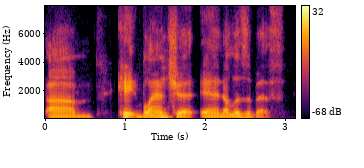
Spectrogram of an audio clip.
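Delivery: ordinary talk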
